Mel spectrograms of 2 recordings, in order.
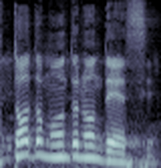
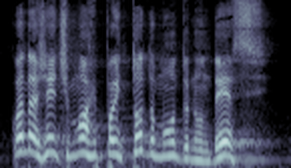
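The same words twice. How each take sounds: First: Said in the usual way. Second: Lightly imitated child's higher question; a hint of a child asking, pitched up at the start; curious child. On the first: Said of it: "Eu falei". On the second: Son asking about the coffin, lightly imitated child. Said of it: "olhou pro caixão e ele falou assim".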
